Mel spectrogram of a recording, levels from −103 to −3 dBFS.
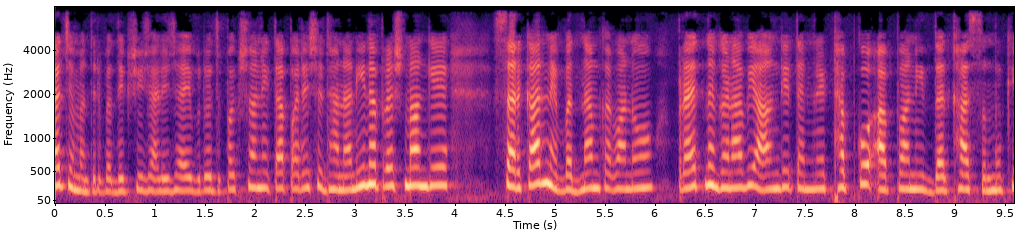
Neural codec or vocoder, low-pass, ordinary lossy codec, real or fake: codec, 24 kHz, 1.2 kbps, DualCodec; 7.2 kHz; none; fake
